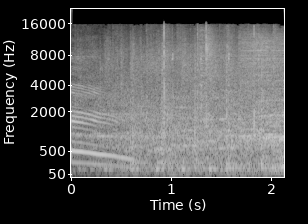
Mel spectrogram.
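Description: The tail of the play-by-play announcer's long, drawn-out goal call, falling steadily in pitch and fading out under a second in, leaves arena crowd noise and cheering for the rest.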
